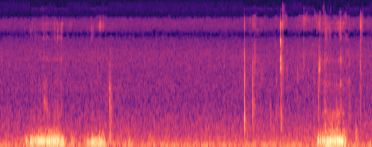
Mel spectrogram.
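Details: Female Miniature Dachshund with black-and-cream coat snoring comfortably while asleep indoors; three low, buzzing, purr-like snores, two close together then one after a long quiet gap, with small faint ticks between.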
